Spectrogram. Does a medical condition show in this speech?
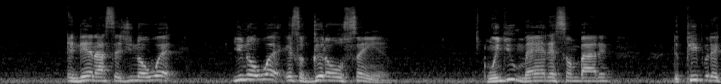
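No.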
